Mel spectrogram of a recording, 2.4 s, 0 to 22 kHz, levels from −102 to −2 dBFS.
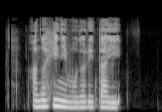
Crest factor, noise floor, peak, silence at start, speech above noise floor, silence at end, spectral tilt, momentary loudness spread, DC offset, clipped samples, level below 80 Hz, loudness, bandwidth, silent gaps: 18 dB; -69 dBFS; -6 dBFS; 0.45 s; 48 dB; 0.65 s; -4 dB/octave; 8 LU; under 0.1%; under 0.1%; -70 dBFS; -22 LUFS; 11.5 kHz; none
